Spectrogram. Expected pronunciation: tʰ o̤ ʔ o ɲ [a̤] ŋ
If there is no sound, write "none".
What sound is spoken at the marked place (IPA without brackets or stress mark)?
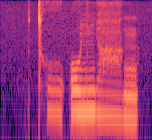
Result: a̤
